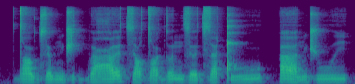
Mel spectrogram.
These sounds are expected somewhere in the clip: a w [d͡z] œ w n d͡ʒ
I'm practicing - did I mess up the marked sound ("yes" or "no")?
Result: no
